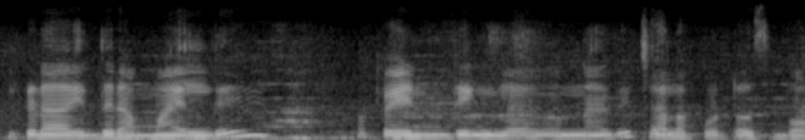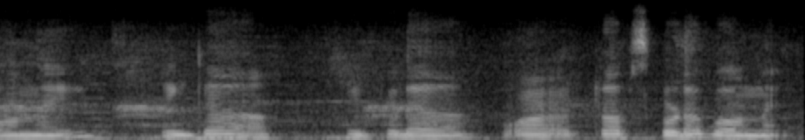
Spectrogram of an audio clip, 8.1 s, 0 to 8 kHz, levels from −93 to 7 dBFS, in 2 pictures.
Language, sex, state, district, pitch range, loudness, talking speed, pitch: Telugu, female, Andhra Pradesh, Visakhapatnam, 160-175 Hz, -30 LUFS, 110 wpm, 165 Hz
